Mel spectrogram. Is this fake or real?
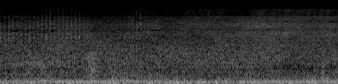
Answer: real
